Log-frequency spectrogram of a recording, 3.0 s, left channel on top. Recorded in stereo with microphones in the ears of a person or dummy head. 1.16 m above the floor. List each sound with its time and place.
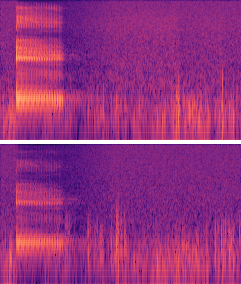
0.2 s cutlery clinking: 45° left (ahead or behind), 0.7 m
